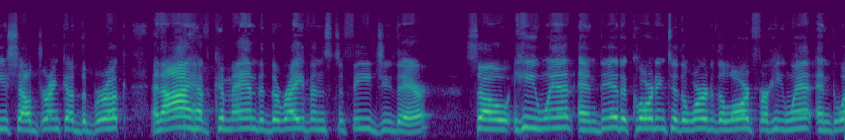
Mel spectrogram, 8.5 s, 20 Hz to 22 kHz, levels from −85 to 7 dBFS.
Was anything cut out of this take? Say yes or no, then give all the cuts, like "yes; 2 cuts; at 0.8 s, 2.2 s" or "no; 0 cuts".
no; 0 cuts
